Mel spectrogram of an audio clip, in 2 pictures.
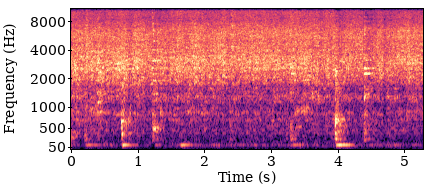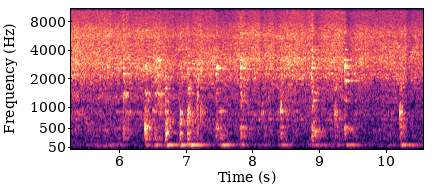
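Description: Ivy gourd (tondekai) fries in a pan for palya with a constant close sizzle, while a spatula stirs it in repeated scraping strokes throughout.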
